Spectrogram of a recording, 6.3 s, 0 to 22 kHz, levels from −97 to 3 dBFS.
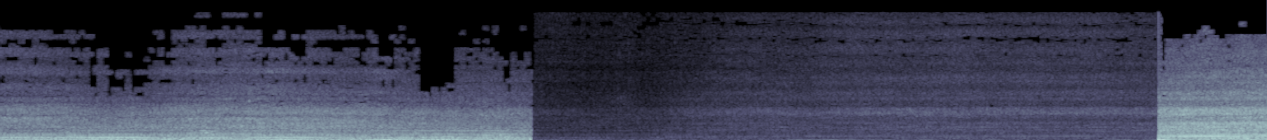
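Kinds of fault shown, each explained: One channel inverted: the sound collapses by about 30 dB to a faint residue, likely from reversed polarity cancelling in mono; the waveform shrinks and the spectrogram dims.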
